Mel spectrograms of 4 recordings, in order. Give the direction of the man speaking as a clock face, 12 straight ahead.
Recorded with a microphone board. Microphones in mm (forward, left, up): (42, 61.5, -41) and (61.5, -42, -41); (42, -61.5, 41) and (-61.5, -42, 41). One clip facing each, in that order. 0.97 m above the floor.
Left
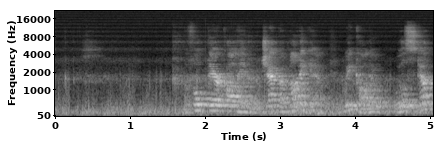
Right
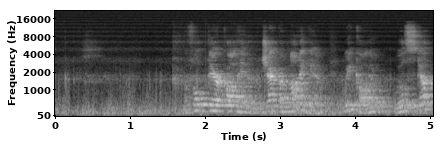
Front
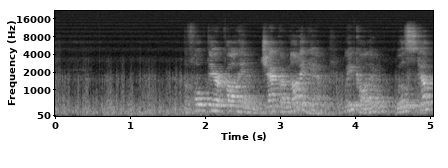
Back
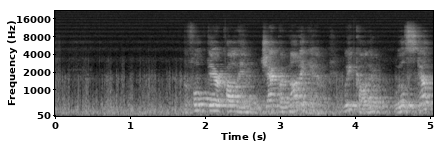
5 o'clock.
